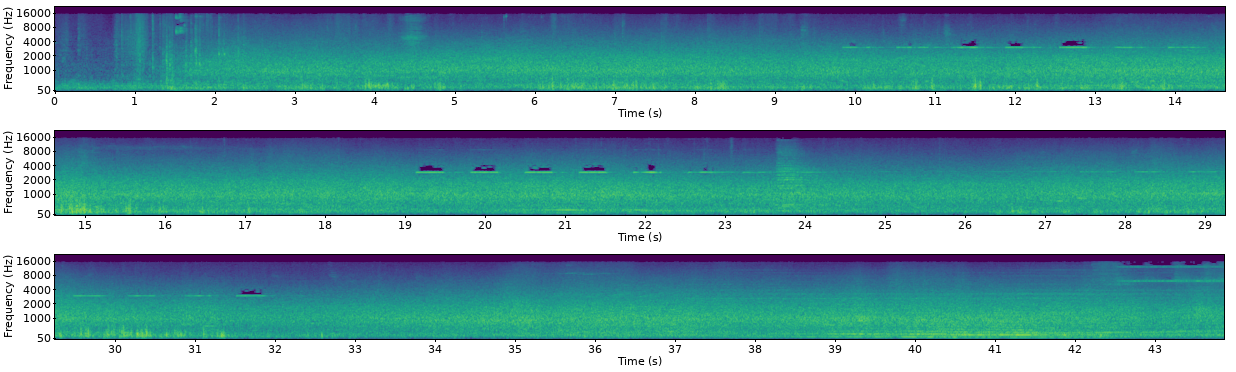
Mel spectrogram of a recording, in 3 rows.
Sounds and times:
Outside, urban or manmade: 0.0s - 43.8s
Subway, metro, underground: 0.0s - 43.8s
Train: 0.0s - 43.8s.

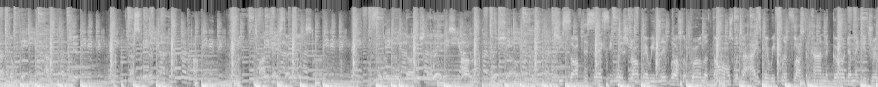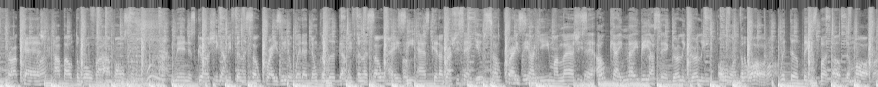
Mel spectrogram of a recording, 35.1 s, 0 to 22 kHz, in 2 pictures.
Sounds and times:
Hip hop music: 0.0s - 35.1s
Rhythm and blues: 0.0s - 35.1s.

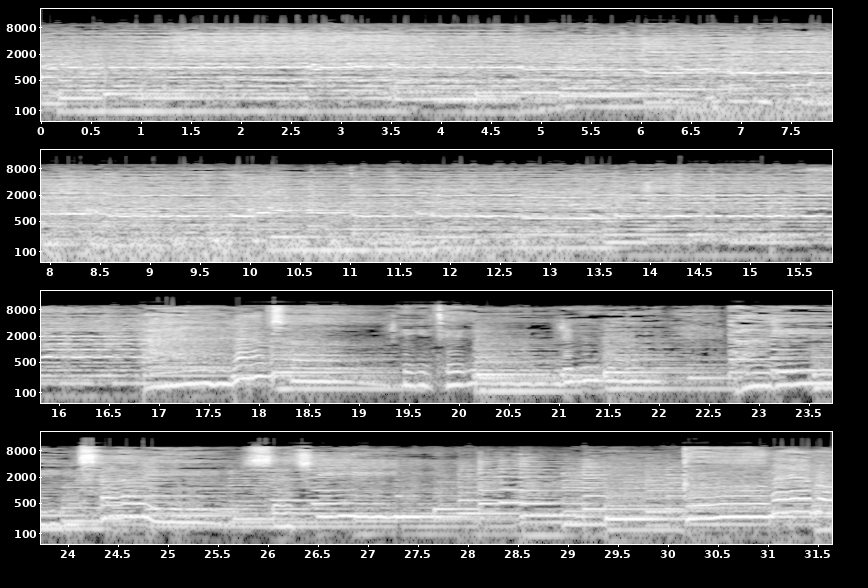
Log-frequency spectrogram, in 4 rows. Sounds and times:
Music: 0.0s - 31.6s.

